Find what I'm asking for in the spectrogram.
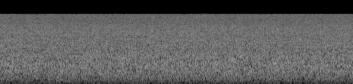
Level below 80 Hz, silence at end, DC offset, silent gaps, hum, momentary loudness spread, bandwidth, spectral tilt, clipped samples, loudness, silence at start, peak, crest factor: -60 dBFS; 0 s; under 0.1%; none; none; 0 LU; 11.5 kHz; 1.5 dB/octave; under 0.1%; -20 LUFS; 0 s; -8 dBFS; 14 dB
